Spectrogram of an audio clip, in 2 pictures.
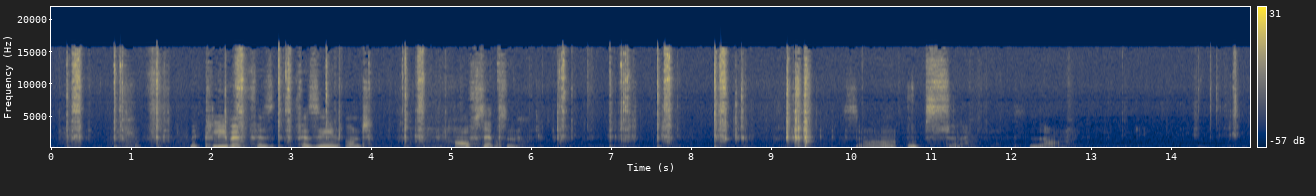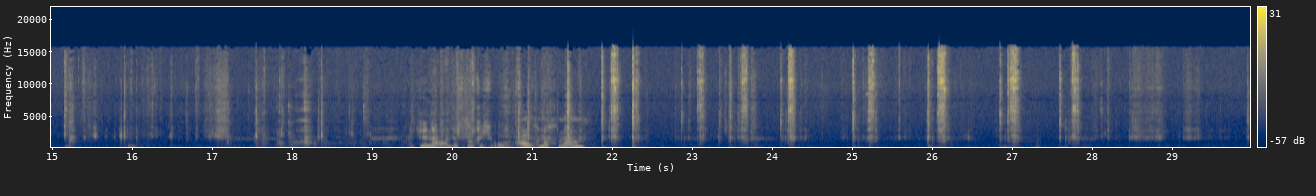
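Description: Light plastic mesh clicks and taps against a table.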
